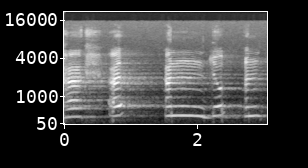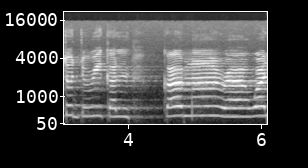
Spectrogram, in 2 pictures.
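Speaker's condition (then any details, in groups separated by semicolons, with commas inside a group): No condition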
